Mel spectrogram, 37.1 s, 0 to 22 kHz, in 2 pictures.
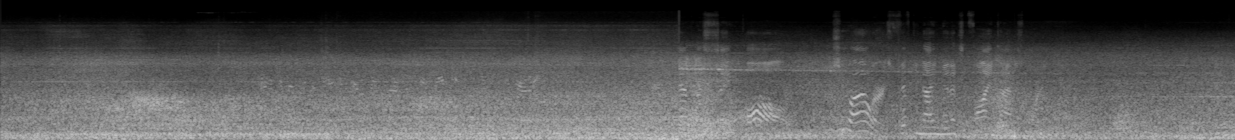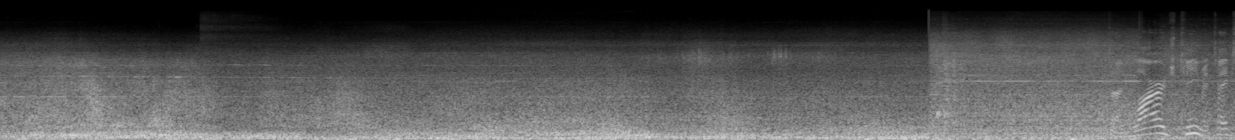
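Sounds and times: jet airliner roar: 0.0s - 37.0s
airport ramp hiss: 32.5s - 37.0s
faint high whine: 32.5s - 37.0s.

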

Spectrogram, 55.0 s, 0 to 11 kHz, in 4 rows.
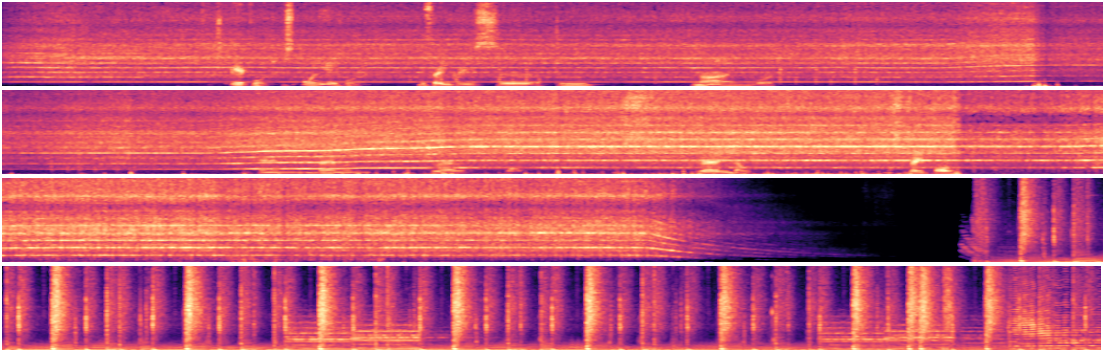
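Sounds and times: fan whining: 0.0s - 37.4s, 39.9s - 55.0s
server fan high whine: 11.1s - 33.8s.

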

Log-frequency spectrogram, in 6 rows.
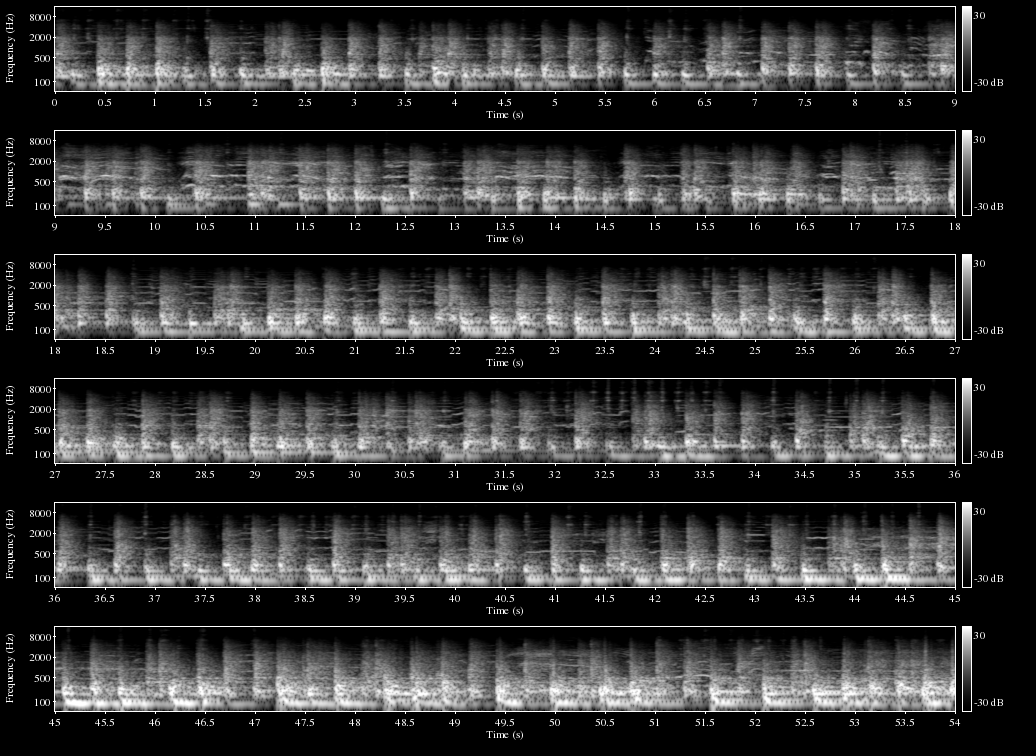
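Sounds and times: clarinet melody: 0.0s - 6.6s, 18.8s - 54.0s
bass drum beating fast rhythm: 0.0s - 54.0s
clacking percussion: 0.0s - 54.0s.

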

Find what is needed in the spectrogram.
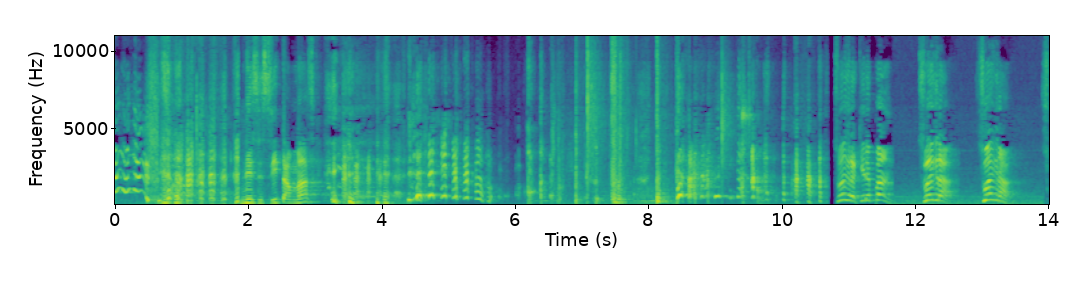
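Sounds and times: man laughing: 0.0s - 1.9s, 3.2s - 7.4s, 8.2s - 10.8s.

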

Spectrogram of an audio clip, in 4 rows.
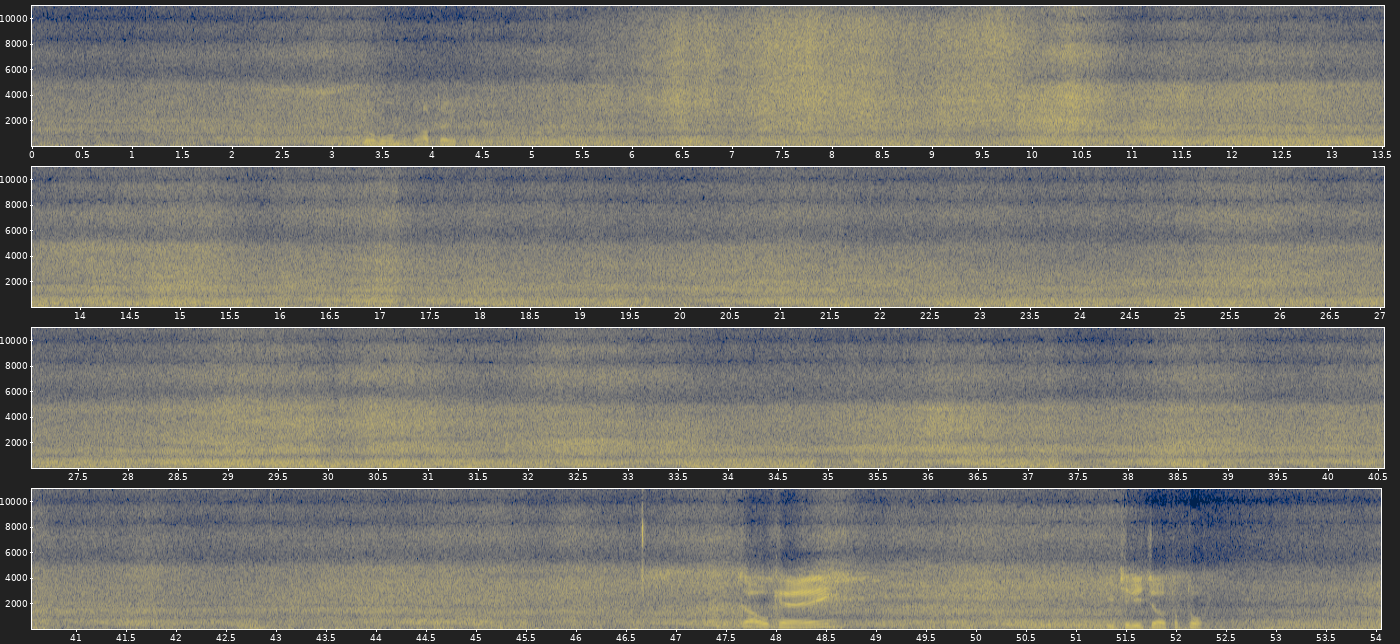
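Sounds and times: wind buffeting microphone: 0.0s - 54.0s
surf breaking over rocks: 3.0s - 22.3s.

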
